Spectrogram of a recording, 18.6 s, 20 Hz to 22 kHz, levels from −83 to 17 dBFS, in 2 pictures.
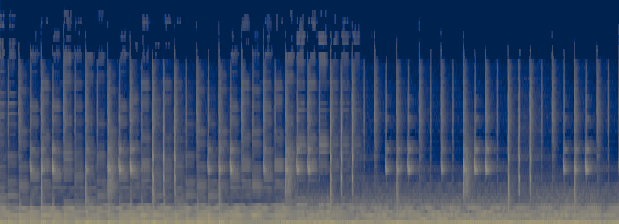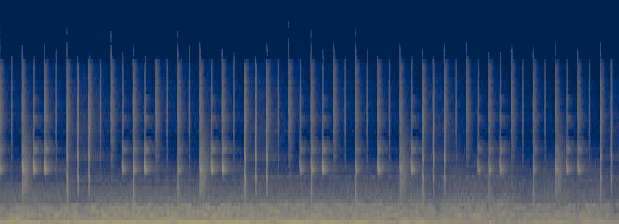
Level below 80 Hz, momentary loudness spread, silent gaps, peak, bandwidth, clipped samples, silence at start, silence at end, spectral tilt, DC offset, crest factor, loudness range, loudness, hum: -28 dBFS; 5 LU; none; -4 dBFS; 19.5 kHz; under 0.1%; 0 s; 0 s; -5 dB/octave; under 0.1%; 16 dB; 3 LU; -20 LUFS; none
